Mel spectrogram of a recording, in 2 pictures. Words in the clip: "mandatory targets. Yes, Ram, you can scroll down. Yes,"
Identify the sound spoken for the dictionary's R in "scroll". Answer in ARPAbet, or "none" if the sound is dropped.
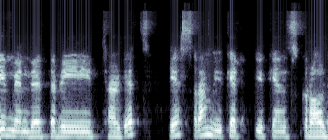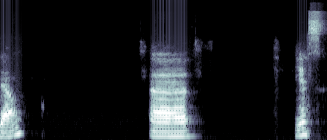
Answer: R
